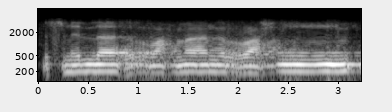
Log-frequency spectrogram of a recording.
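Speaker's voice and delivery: Bismillahirrahmanirrahim drawn out slowly, each syllable recited; careful Arabic recitation. Shown as a demonstration. Preacher models the basmala for the congregation, slow and clear.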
